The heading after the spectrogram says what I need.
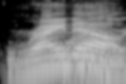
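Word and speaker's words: Reinoehl: Rynell, that's how you say his name. Rynell. Now I know how to say it. For all of you who are looking to be able to say his name later in the day, Lord's the night, it's Rynell. Portland, Oregon, 48 years old.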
